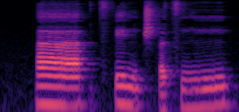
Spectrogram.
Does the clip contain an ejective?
yes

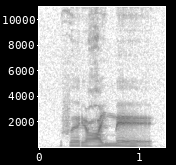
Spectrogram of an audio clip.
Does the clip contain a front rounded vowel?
yes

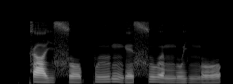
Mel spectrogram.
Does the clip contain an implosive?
no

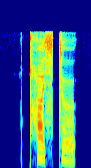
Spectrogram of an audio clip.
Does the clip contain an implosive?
no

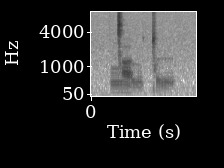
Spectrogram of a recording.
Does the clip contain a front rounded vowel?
yes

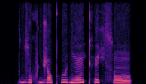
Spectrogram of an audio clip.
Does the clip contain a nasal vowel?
yes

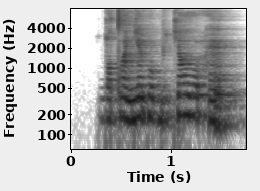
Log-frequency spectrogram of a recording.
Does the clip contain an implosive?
no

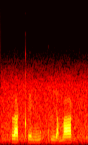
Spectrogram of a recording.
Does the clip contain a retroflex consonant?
no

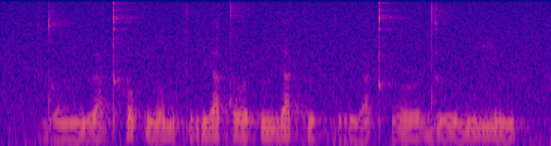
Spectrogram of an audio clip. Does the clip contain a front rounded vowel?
no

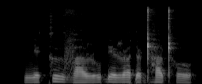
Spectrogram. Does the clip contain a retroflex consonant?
yes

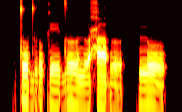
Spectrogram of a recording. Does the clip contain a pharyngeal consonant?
yes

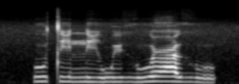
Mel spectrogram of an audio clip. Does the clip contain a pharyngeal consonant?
yes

